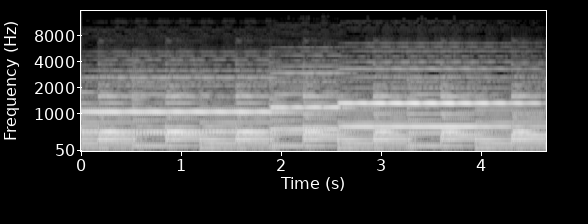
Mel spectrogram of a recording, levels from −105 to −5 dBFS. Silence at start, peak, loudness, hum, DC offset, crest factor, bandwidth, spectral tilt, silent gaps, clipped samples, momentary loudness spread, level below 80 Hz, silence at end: 0 s; -6 dBFS; -19 LUFS; none; under 0.1%; 14 dB; 7 kHz; -7 dB/octave; none; under 0.1%; 5 LU; -56 dBFS; 0 s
